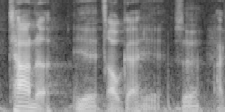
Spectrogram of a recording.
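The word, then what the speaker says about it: Thana: don't say it oh i said donna it's t-h-a-n-a tanda yeah okay yeah so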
